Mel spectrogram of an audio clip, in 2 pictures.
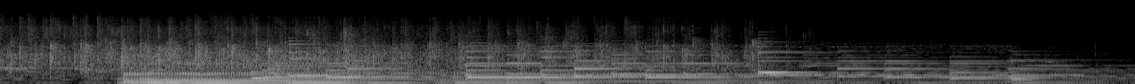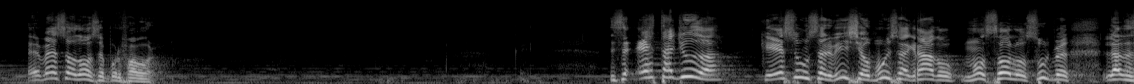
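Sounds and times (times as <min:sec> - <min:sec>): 
audience applause: 0:00.0 - 0:08.4
steady organ-like tones: 0:01.2 - 0:08.9
speech: 0:11.7 - 0:13.0, 0:17.5 - 0:22.6.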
